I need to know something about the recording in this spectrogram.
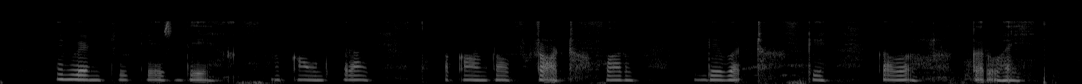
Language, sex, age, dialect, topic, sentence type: Magahi, female, 25-30, Southern, banking, statement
